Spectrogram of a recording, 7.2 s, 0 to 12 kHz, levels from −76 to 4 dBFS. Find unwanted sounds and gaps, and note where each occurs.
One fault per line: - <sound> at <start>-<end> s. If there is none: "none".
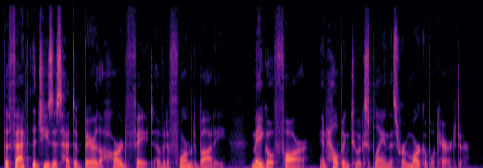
none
